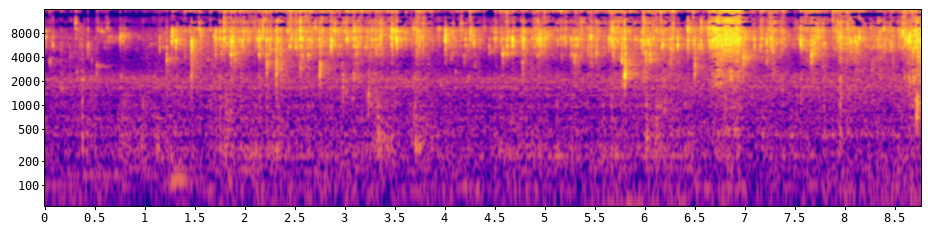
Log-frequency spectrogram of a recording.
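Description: Water running from a handheld shower sprayer onto a person's face and hair over a shampoo basin: a steady spray with splashing, drips and small ticks.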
